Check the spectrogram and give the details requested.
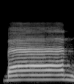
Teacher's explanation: Bukan n-nya yang panjang, ba-nya yang panjang.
